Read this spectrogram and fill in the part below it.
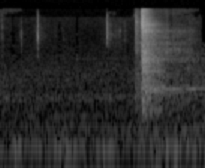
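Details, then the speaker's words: Ultrasonic micro-tip tenotomy device during medial epicondyle tendinopathy treatment: thin steady warning tone with no auditory humming beneath, meaning the tip is occluded or irrigation is not functioning, so the sonic energy has shut off. "now we can hear the signal but no other evidence that this is functioning which means that it is occluded"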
